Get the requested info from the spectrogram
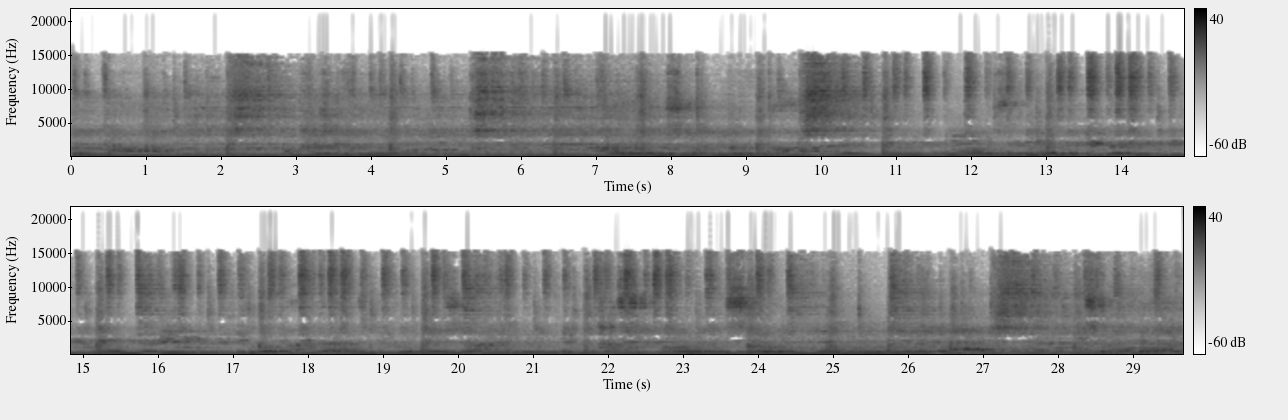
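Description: Live rock band playing loud: a man singing into a microphone over electric guitars and a drum kit.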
